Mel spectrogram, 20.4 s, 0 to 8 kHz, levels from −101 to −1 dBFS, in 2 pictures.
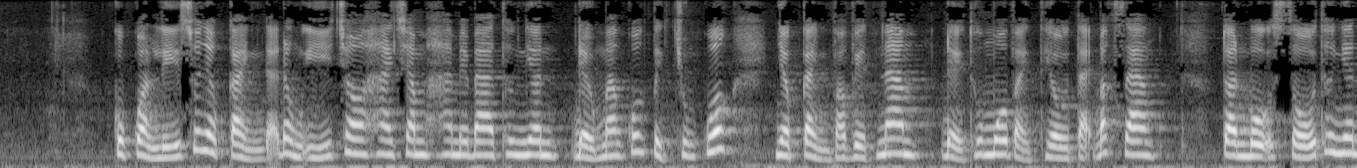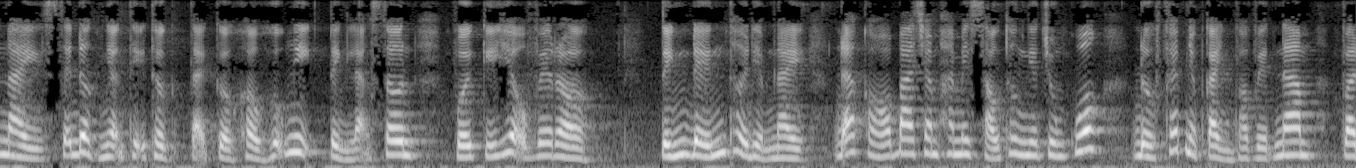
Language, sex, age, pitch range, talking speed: Vietnamese, female, 20-39, 200-255 Hz, 220 wpm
